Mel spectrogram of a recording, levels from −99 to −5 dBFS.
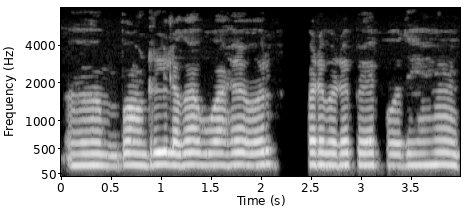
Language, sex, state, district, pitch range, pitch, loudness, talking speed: Hindi, female, Bihar, East Champaran, 205-210 Hz, 210 Hz, -18 LUFS, 135 wpm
